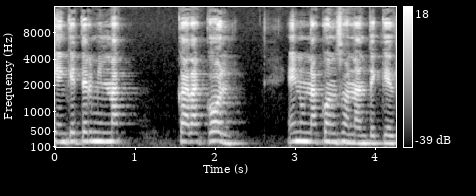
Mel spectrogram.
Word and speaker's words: caracol: en sílaba caracol caracol donde suena más mi voz en la esta palabra cada col me doy cuenta que su fila va tónica está aquí yo levanto más o hago más énfasis en col entonces esta es la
